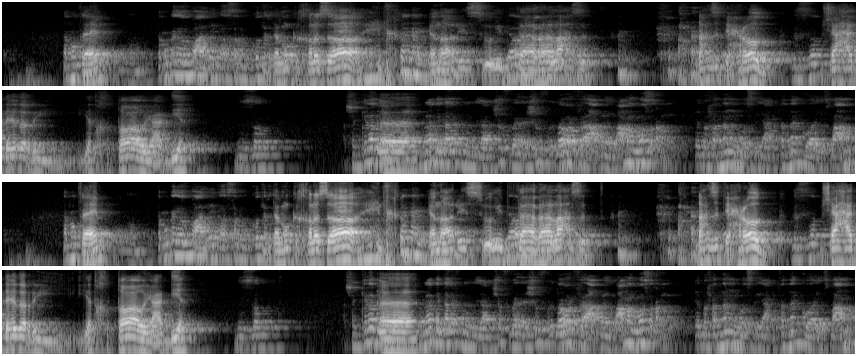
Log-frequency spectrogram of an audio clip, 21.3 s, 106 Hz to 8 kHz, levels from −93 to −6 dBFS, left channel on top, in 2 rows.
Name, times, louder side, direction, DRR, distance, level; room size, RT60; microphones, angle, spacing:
voice 1, 0.8-1.1 1.5-3.6 5.0-5.8 6.3-7.3 7.7-7.9 8.2-9.1 9.9-10.2 13.6-14.0 14.9-15.6 15.9-19.0 19.3-21.2, equal, 35° right, 2 dB, 1.5 m, -39 dB
voice 2, 3.4-5.0 5.3-7.3 8.7-9.6 10.3-13.0 15.4-15.9, right 5 dB, 65° right, 12 dB, 0.5 m, -29 dB
5.8 x 4.5 x 5.8 m, 0.88 s
head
